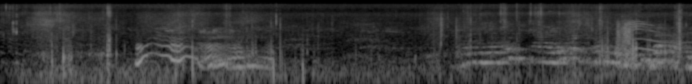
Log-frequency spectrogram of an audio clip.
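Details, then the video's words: Kittens at home meowing: thin, wavering mews that rise and fall, heard in two bursts with a quiet gap between them, over steady background hiss and scattered clicks. "kittens meowing"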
